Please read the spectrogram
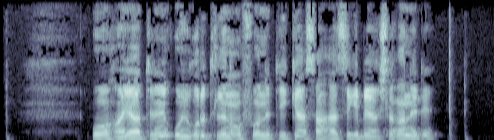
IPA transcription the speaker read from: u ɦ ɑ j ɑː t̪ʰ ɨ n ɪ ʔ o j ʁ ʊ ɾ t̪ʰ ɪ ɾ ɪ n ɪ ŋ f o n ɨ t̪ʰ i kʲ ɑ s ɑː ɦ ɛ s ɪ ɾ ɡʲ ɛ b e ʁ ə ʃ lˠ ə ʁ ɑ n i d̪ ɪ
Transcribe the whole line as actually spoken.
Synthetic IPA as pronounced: u ɦ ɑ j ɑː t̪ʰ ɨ n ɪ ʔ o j ʁ ʊ ɾ t̪ʰ ɪ l ɪ n ɪ ŋ f o n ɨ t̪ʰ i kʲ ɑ s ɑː ɦ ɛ s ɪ ɡʲ ɛ b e ʁ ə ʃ lˠ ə ʁ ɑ n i d̪ ɪ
